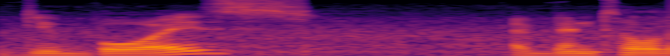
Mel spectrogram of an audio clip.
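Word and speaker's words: Dubois: continuing Southeast through Wyoming to a town called Duo I've been told it's pronounced that way by the locals it looks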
